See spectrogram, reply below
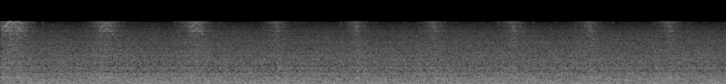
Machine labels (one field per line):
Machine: slide rail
